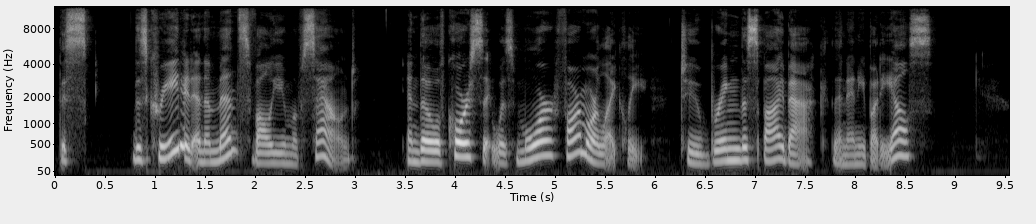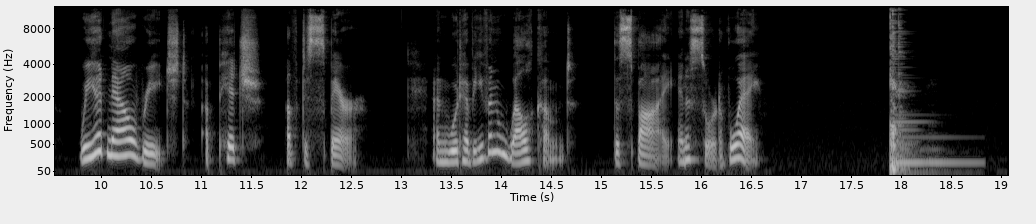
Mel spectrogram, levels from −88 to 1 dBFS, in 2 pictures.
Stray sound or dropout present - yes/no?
yes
